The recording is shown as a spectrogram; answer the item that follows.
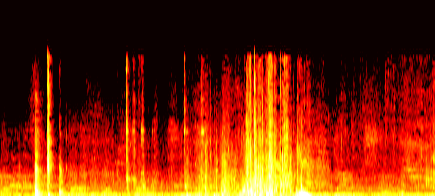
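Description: Two quick clicks as the BrewZilla's recirculation pump is switched on, then wort starting to pour back through the whirlpool arm and splash into the kettle about halfway through.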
